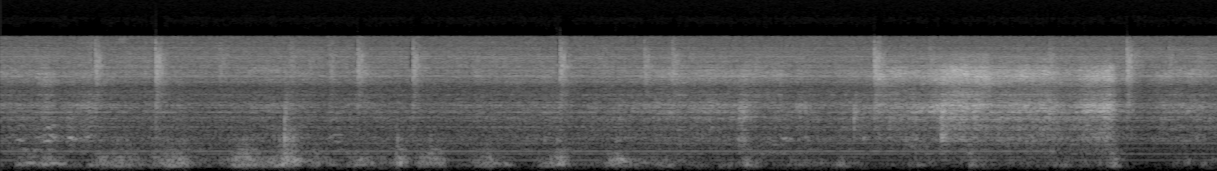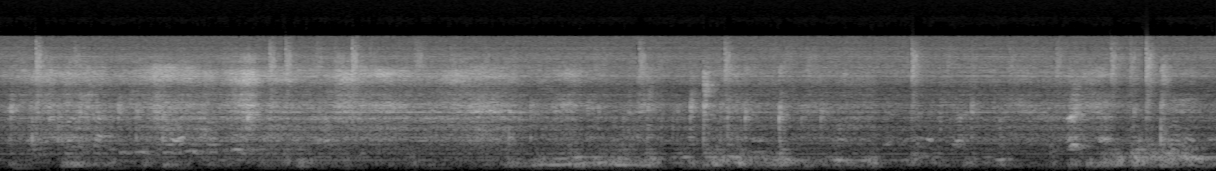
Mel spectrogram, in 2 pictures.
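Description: Muffled, indistinct voices over irregular low thumps of walking and handheld-camcorder handling, with steady hiss from an old videotape.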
